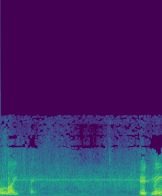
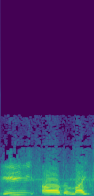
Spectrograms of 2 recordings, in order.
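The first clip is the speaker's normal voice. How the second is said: slow, weighty "Ye are the light"; weighty scripture reading; slower than usual. Shown as a demonstration. Preacher reads scripture for brethren to finish, weighty and slow. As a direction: give every word weight, drawing it out. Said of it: "There's weight in every word in it".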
